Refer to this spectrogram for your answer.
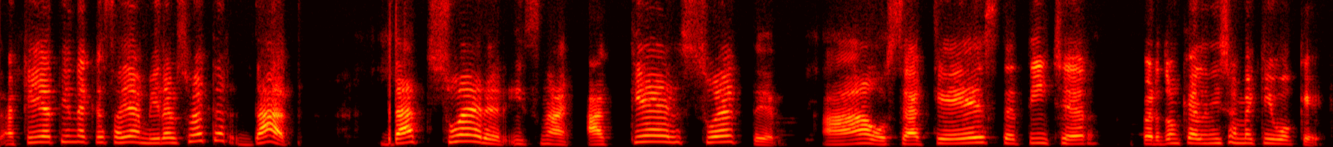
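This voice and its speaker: A woman English teacher, explaining slowly and repeating each English word in a live online lesson. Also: fairly high pitch, dry recording. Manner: slow, drawn-out explanations repeating English words.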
